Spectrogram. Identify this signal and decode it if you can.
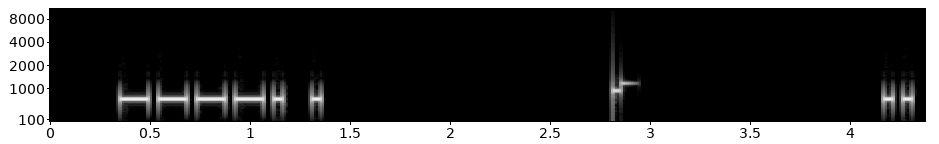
Morse code, heard as a keyed tone, about 25 wpm, 700 Hz. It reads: 9 E I
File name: Two Letter-Number Combinations - 25wpm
